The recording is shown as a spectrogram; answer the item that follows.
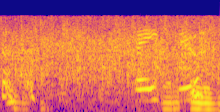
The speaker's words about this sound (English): when the Truth Brothers say we applaud you, we do mean it. Here's your applause.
